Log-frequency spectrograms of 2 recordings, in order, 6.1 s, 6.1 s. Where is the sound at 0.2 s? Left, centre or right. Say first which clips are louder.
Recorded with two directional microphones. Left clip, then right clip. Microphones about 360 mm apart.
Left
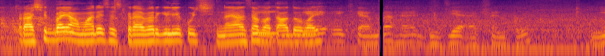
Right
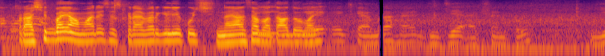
Left 3 dB; centre.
